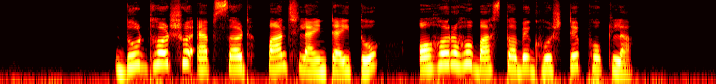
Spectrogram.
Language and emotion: Bengali, neutral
